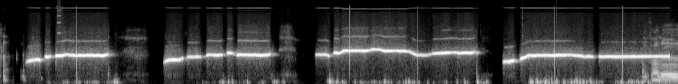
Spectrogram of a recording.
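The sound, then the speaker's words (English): A person whistles a song melody in four sustained phrases separated by short pauses, the tone clear and loud, with faint low rustling underneath and no talking. “And my favorite game to play is throw out a tune and I'll whistle it. If I know the tune, I can whistle it.”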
